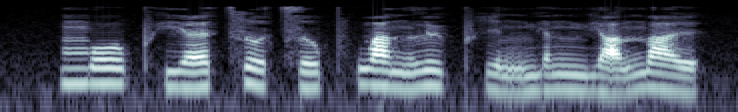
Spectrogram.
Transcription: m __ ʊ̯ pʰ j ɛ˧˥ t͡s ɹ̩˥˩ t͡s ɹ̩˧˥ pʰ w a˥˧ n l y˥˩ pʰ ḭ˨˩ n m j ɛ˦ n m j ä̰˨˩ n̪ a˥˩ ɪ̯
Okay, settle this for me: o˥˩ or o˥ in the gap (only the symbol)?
o˥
